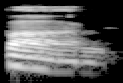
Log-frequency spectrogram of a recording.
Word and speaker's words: parle: Je parle. But keep in mind that I am not pronouncing the ending e, but I have to write.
